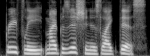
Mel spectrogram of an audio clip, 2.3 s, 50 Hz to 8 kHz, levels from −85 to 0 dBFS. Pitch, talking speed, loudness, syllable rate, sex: 205 Hz, 160 wpm, -15 LUFS, 4.4 syllables/s, female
